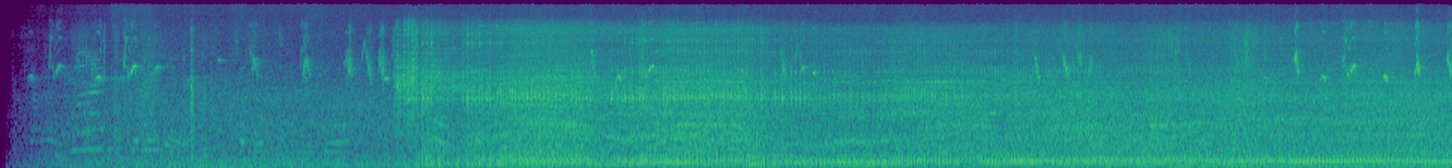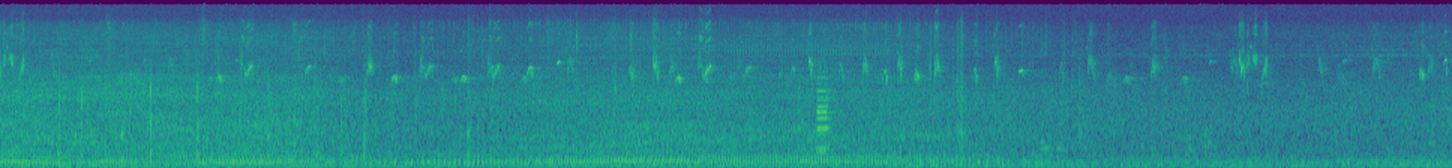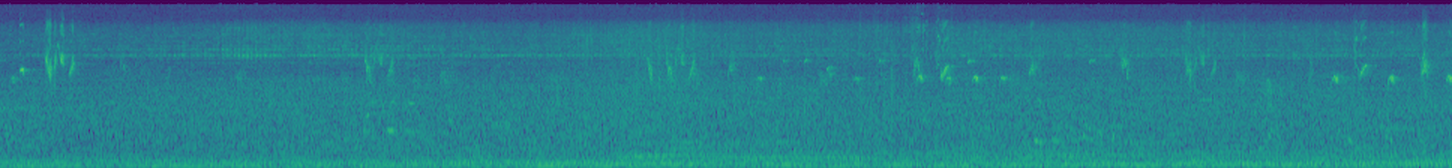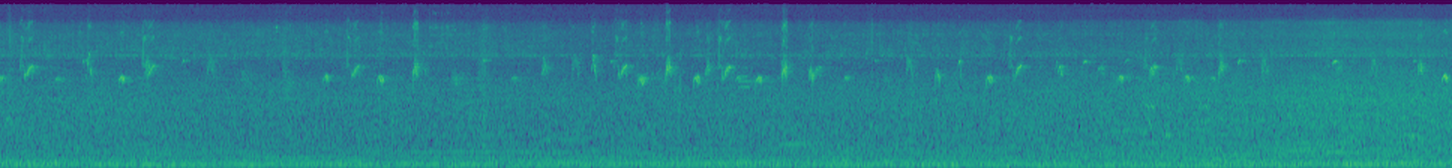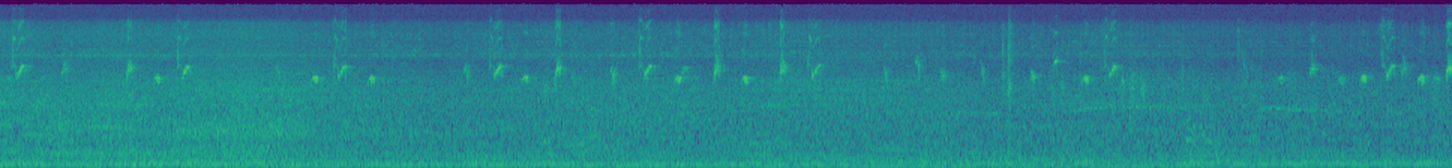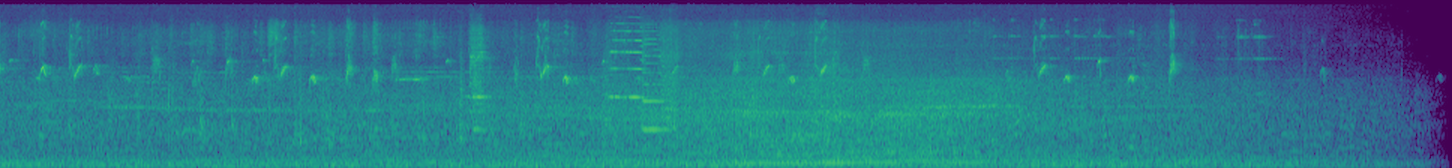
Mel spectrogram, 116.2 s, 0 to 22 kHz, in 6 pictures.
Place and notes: Ln., Jinhe Rd., Zhonghe Dist., New Taipei City - Bird calls
Bird calls
Sony Hi-MD MZ-RH1+Sony ECM-MS907
New Taipei City, Taiwan, 14 February 2012, ~16:00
